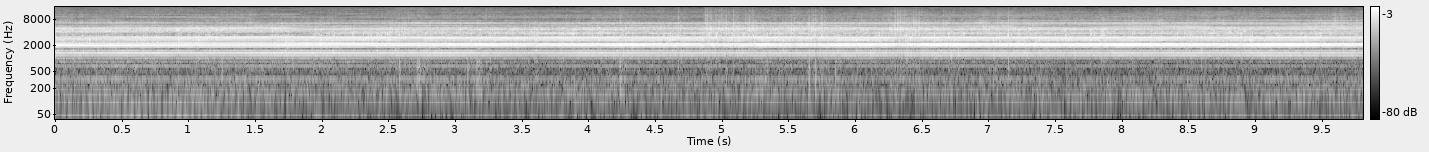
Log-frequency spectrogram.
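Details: Miller Dynasty 300DX AC TIG welding aluminium during a beginner's practice session: constant smooth electric buzz holding one pitch with no crackle or sputter, a normal stable AC TIG arc.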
